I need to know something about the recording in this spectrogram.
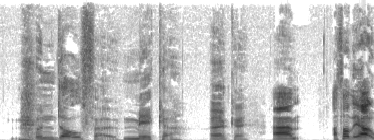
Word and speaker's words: Mirka: Artwork-wise, so it was Mirka Andolfo. That's the pronunciation I'm running with. Meerkat Andolfo? Mirka.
